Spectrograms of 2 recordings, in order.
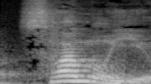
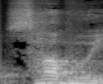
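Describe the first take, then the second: First: Said in the usual way. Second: 寒い with a b sound, "sabui"; Kansai pronunciation. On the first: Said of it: "寒いを寒いって言ったり". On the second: Shown as a demonstration. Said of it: "寒いって言ったり".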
